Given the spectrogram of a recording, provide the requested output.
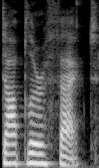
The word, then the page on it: doppler effect: American English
